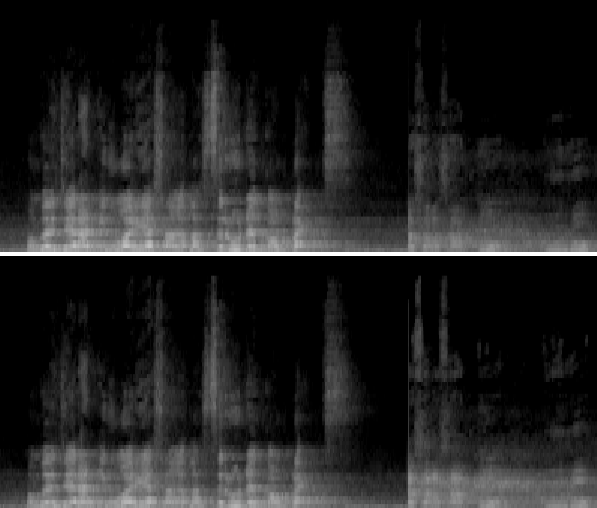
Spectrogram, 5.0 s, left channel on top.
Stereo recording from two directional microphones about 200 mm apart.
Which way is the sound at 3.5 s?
15° left (ahead or behind).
